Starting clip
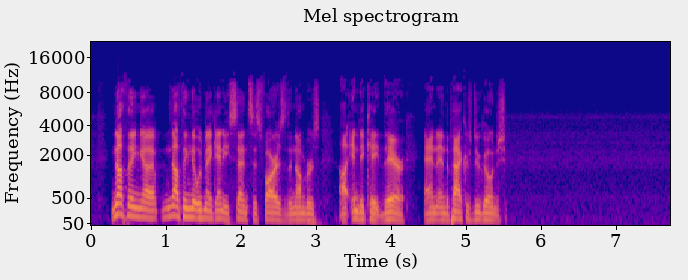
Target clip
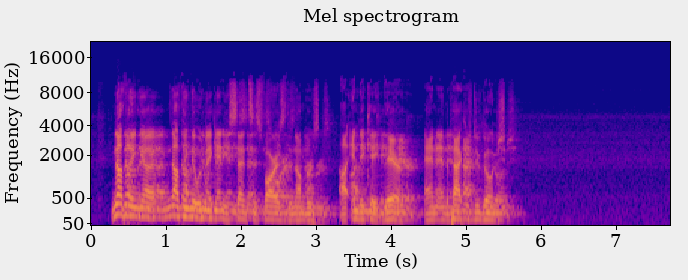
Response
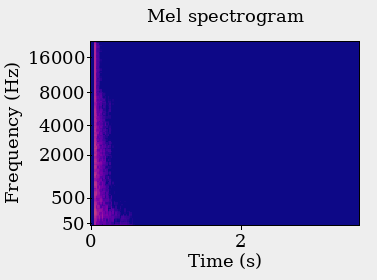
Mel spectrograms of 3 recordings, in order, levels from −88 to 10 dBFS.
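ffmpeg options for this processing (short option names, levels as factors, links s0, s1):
-filter_complex "[0:a]asplit=2[s0][s1];[1:a]atrim=start_sample=2205,afade=t=out:st=0.37:d=0.01,atrim=end_sample=16758,adelay=122[s2];[s1][s2]afir=irnorm=-1:irlink=0,volume=0.299[s3];[s0][s3]amix=inputs=2:normalize=0"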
